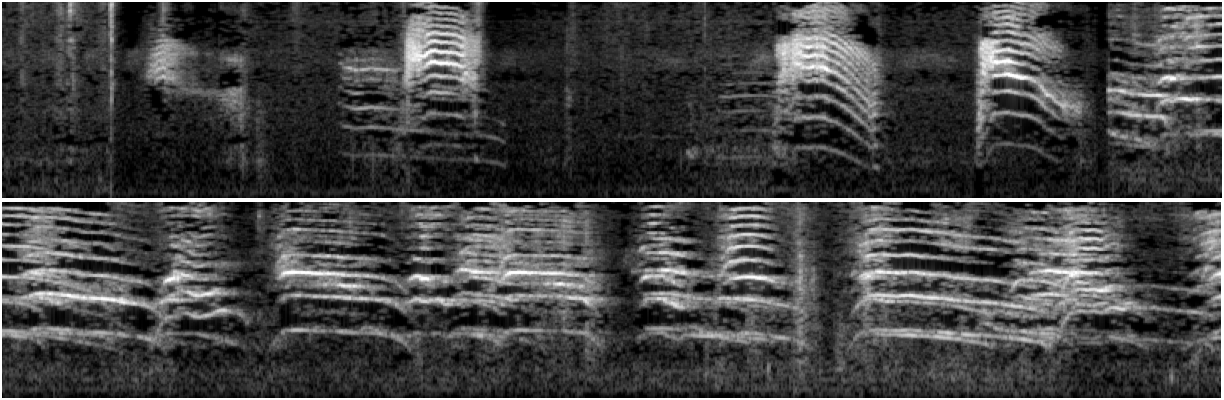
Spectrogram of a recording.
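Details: Insistent nighttime meowing from a domestic cat seeking a mate: loud, harmonic cries come in quick bursts, starting spaced and then running almost continuously, several wavering and rising into caterwaul-like wails.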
